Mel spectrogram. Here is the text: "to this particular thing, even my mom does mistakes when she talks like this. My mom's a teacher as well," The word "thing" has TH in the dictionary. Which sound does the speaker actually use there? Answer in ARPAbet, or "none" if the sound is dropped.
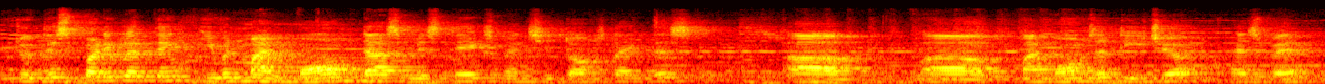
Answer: T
